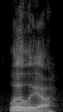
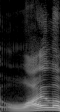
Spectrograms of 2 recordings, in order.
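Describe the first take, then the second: First: The name is said with three syllables. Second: The name is said with two syllables. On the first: The speaker calls it right. "There's an I in between" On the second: The speaker calls it wrong. "not Lila"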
